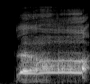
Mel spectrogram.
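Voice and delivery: mock scream, very high and loud.

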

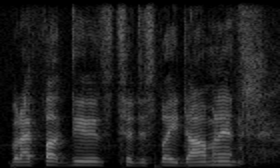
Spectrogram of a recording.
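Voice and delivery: ordinary talk

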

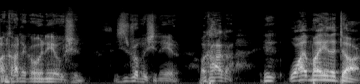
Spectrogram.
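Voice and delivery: muttering, complaining, grumbling octopus voice. Player voicing their octopus familiar stuck in a pocket dimension, grumbling octopus voice. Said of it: "But I like the octopus idea that while he's in the pocket dimension, he's still fully conscious. And because you're linked telepathically to your familiar once you summon it, I like the idea that he's".

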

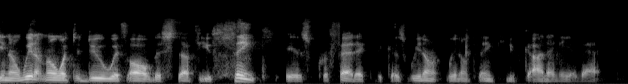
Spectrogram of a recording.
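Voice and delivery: usual speaking voice

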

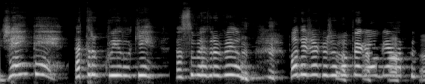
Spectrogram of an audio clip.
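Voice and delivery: very high, loud shouted call. Telling a story, the speaker quotes a man calling down from upstairs, retelling a shout. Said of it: "E gritou lá de cima assim".

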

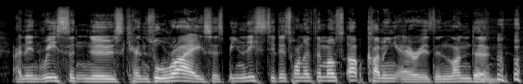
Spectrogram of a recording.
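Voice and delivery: TV newsreader delivery. Imagining a newsreader you watch every day, say the line in a newsreader voice. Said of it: "And they have that voice".

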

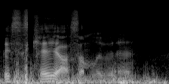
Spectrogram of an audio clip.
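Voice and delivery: usual speaking voice

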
